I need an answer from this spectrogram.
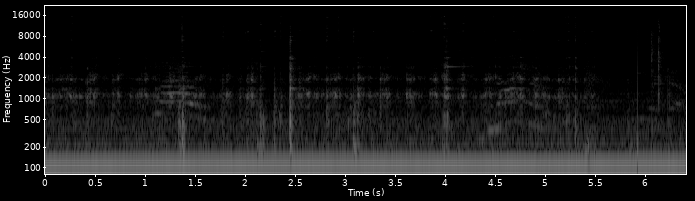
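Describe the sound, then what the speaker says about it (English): A spoon stirs sugar into hot water inside a glass while lemonade is being made, giving soft scattered clinks and scraping against a steady low hum, with one sharper tap near the middle. "So we're going to add some hot water just to dissolve the sugar. I'm just going to mix this in."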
